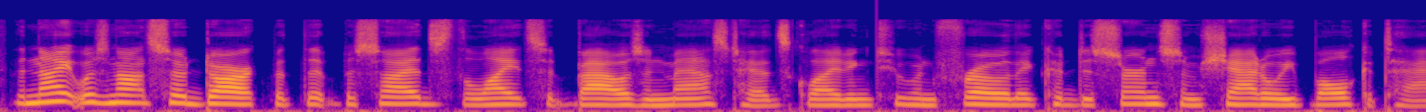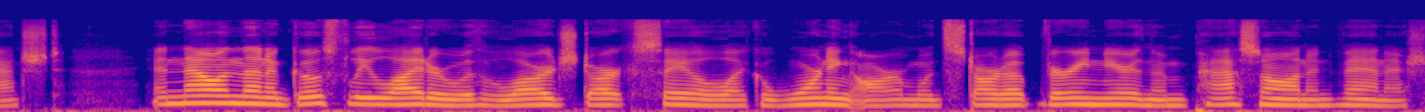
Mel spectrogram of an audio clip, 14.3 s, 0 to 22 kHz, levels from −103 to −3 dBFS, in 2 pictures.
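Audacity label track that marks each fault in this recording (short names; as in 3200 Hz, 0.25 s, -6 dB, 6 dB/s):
4.380000	4.380000	pop -26 dBFS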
